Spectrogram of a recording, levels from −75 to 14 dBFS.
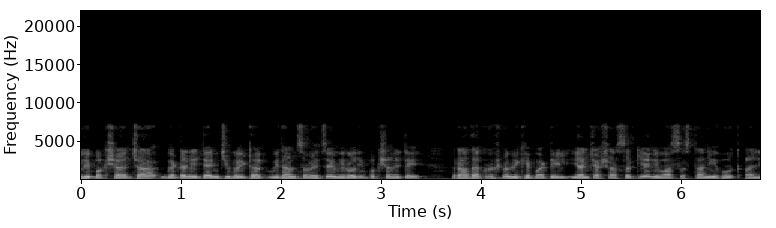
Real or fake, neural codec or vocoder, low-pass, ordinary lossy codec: fake; codec, 16 kHz, 4 kbps, FreqCodec, smaller model; 7.2 kHz; none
